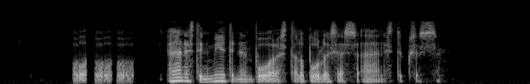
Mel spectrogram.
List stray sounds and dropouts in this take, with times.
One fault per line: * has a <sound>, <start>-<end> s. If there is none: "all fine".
* has a laugh, 0.7-1.3 s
